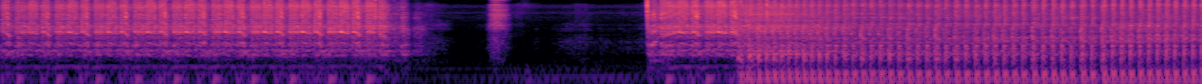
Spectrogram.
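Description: A motorcycle, started for the first time since winter storage and a minor fall, runs loudly up close. It drops off briefly, then restarts and settles into a louder, steady, throbbing idle.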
